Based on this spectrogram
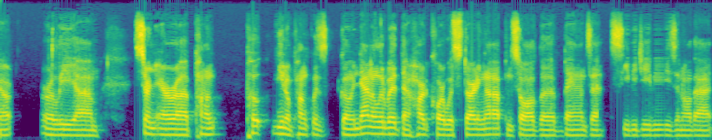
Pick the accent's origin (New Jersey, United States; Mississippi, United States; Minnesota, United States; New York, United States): New York, United States; Forest Hills; I grew up in Queens, New York, and in the town right next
